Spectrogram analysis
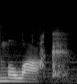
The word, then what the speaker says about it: Malak: Official pronunciation confirmed. So Malak. if you hear anybody saying Malak, send them right here to the archive of this stream. Our design lead has told us it's Malak.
